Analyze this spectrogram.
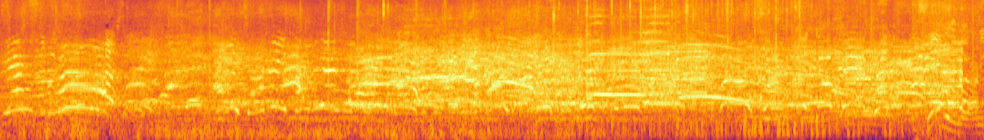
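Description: A crowd of men and women shouts and cheers loudly outdoors.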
